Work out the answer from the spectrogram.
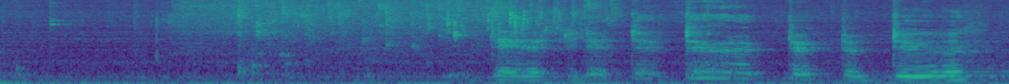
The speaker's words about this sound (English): Wait, we gotta dump the old tea out of the tea filter. Man, probably should rinse it out.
